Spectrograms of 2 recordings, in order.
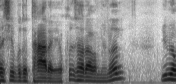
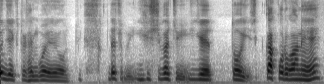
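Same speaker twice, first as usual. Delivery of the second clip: ordinary talk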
